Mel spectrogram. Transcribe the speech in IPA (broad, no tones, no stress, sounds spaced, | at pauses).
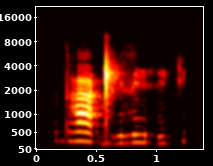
dʱ a ɡ͡ǁ i z i h i c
